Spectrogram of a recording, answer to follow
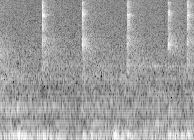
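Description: Near silence, with a few very faint clicks about half a second apart.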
